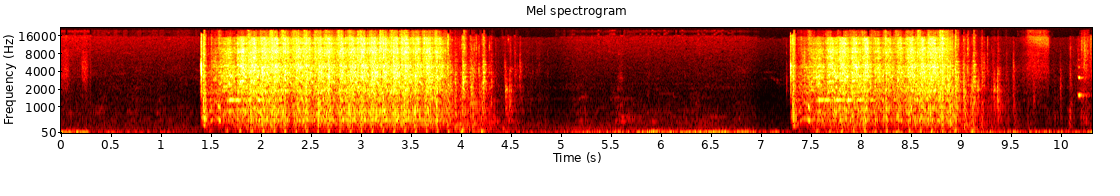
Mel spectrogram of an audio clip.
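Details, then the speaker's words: Bolens QT17 tractor engine after sitting for years, oil changed, points set, new plugs: starter cranks steadily about three turns a second, twice for a few seconds, even with starting fluid, never catches; carburetor suspected. "Nothing. Okay, let's give it a little extra and spray some starting fluid and give it another go. Still nothing."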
